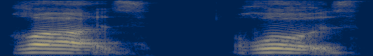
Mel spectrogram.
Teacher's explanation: the O is not like a strong O, but more open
